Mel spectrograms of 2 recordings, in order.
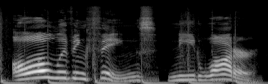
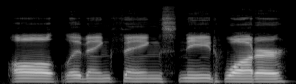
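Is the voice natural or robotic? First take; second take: natural; robotic. First: It is said in a natural human voice. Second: It is said in a put-on robot voice.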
